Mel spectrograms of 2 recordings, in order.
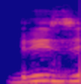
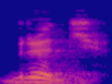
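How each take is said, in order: First: ब्रिज with an i vowel; wrong form brij. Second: ब्रज lower, with a short a; correct form braj. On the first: (ब्रिज, इ की मात्रा के साथ) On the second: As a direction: drop the pitch and say ब्रज as braj. (ब्रज, बिना इ की मात्रा के) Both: Shown as a demonstration. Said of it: "ब्रिज नहीं".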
